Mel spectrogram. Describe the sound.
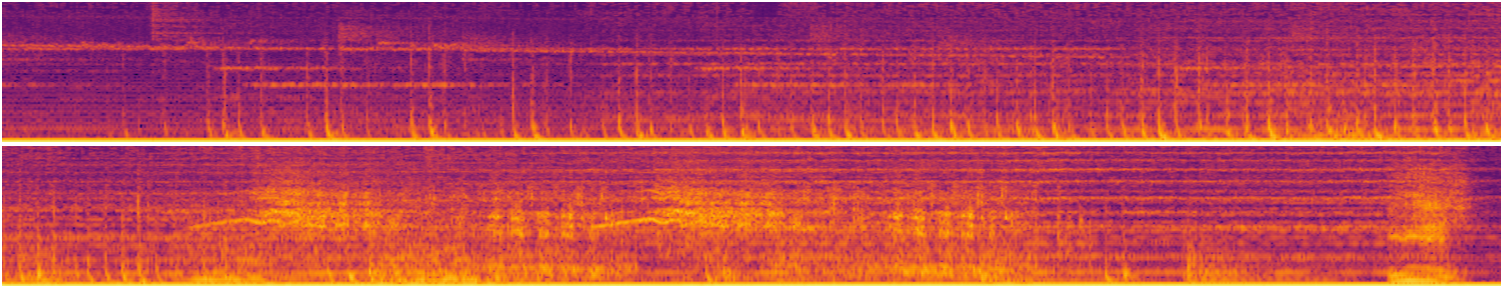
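Galloping hooves of two ridden horses clip-clop in a fast, steady rhythm, followed by loud, shrill neighing and whinnying as the horses approach.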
